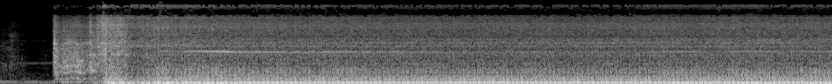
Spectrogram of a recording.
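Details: 1994 Chevy Silverado C1500 5.7L 350 V8 after new fuel filter, lines and sensors, with the distributor set to zero: a brief crank, then it catches and settles straight into a steady, even idle with no stumble; healthy start.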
